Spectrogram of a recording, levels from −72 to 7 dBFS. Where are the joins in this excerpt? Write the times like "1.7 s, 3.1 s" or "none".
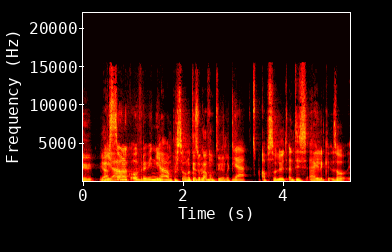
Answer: none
